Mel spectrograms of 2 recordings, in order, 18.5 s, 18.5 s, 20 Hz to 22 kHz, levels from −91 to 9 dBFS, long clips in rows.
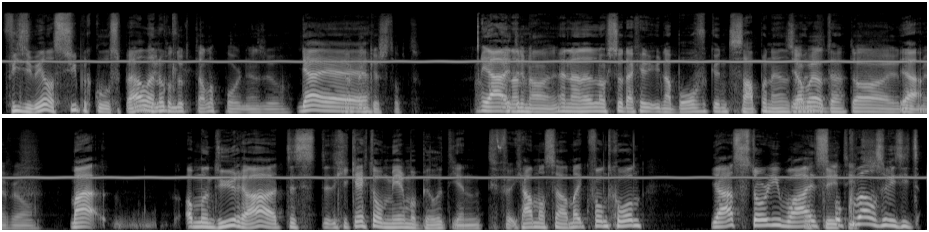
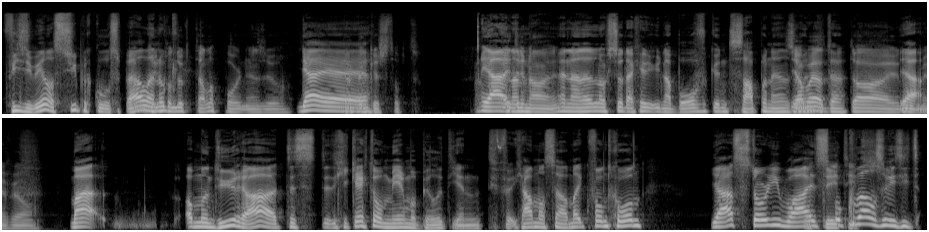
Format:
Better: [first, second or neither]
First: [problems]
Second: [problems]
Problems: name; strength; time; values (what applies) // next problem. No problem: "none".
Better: second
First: high-pitched whine; loud; throughout; 2.5 kHz, 9 dB below the speech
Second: none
